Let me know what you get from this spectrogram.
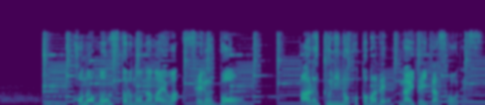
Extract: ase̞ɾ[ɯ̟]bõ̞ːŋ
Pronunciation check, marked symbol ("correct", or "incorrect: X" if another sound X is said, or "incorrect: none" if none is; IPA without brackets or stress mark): correct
